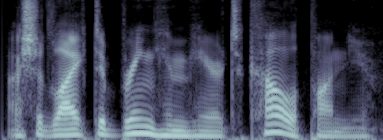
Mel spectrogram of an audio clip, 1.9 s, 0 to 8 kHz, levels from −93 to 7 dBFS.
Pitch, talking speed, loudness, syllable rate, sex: 110 Hz, 345 wpm, -20 LUFS, 7.2 syllables/s, male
